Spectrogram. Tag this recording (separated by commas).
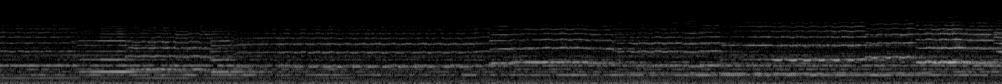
Music, Musical instrument, fiddle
